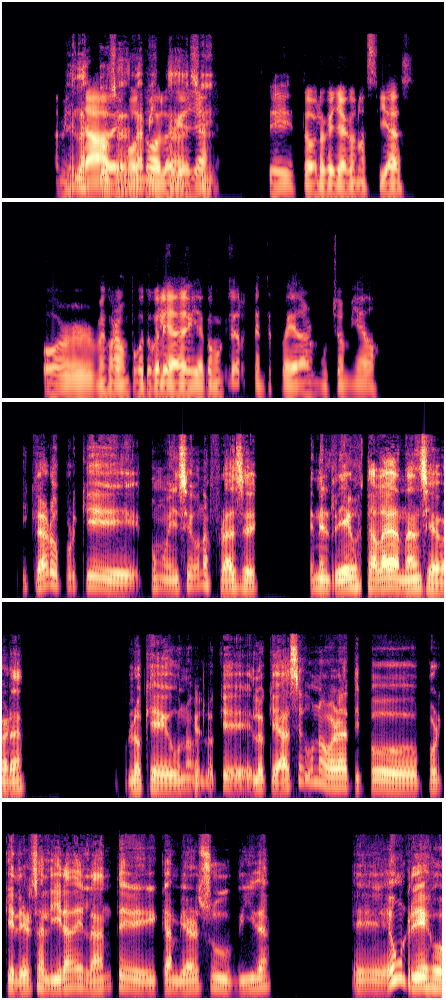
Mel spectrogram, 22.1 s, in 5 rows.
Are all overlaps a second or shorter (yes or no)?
no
